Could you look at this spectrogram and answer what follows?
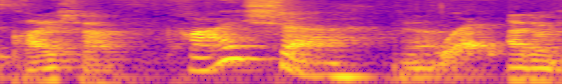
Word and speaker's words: Brejcha: Pronounce it for me. Actually, it's Brejcha.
